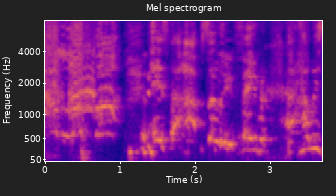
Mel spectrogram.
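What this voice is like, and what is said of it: Usual voice. Nothing is said of it.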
